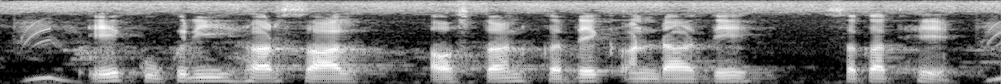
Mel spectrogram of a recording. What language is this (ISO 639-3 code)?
hne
